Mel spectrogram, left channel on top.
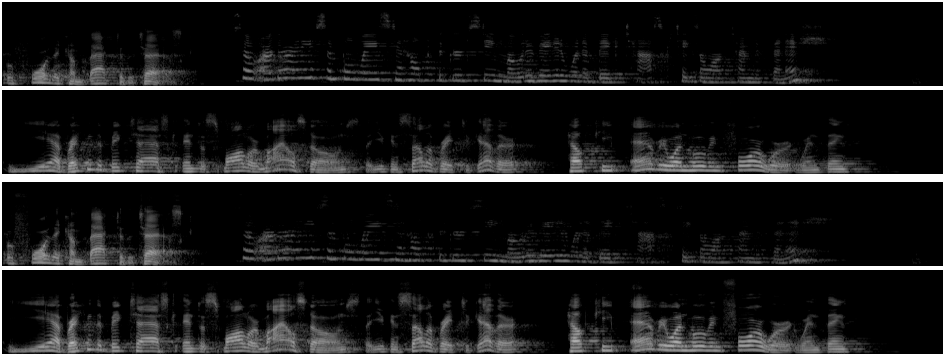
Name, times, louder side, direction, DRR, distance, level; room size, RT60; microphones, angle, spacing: voice 1, 0.0-1.8 9.5-14.6 15.1-17.9, right 2 dB, 35° right, 11 dB, 1.3 m, -33 dB
voice 2, 2.3-8.3, left 2 dB, 80° left, 7 dB, 4.2 m, -47 dB
26.0 x 23.5 x 7.0 m, 0.74 s
head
